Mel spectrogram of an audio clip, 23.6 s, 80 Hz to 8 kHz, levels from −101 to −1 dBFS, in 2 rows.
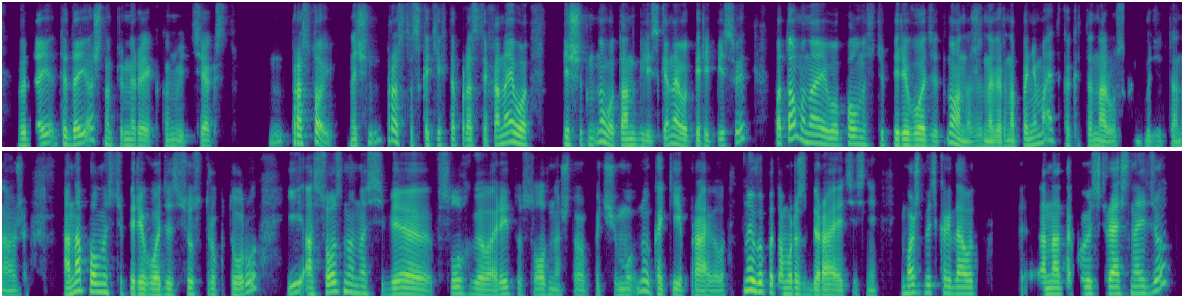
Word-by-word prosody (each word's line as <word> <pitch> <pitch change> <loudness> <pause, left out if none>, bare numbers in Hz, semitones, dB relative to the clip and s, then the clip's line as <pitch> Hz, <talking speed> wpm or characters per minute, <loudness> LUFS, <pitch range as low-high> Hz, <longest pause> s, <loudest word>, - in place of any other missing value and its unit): вот 125 0 -1
ты - - +1
даё 160 - -1
ты 150 - 0
даёшь, 150 - +1
например, 125 -2 -3
ей 110 -2 +2
какой-нибудь 110 -2 -9
текст, 115 0 -4 0.4
м, - - -11
простой, - - +2
начни 150 - -5
просто 225 -5 -1
с - - -9
каких-то 130 -1 -4
простых. 120 +1 -3
Она 165 +6 +4
его 155 -8 +5 0.3
пишет, 145 -2 0
ну 200 +8 -1
вот 185 - -1
английский, 120 -4 0
она - - +3
его - - +4
переписывает, 120 - -4 0.2
потом 250 -1 +3
она 175 -5 +3
его 135 -3 +2
полностью 140 -2 -2
переводит. 120 -4 +2
Ну, - - +3
она 100 - +2
же, 110 +3 -8
наверное, 105 +1 0
понимает, 140 - -2
как 115 -2 -8
это 110 - -5
на 105 -2 +3
русском 100 -1 -8
будет, 105 0 -12
она 105 -1 -3
уже. 100 - -9 0.4
Она 195 - +6
полностью 170 -8 +1
переводит 115 -2 +2
всю 130 +5 -3
структуру 120 -1 -3 0.3
и 155 +4 0
осознанно 160 +2 +2
себе 125 -1 +2
вслух 135 -1 -2
говорит 120 +2 +1
условно, 115 0 -4
что, 105 0 -7
почему, 115 +2 -6
ну, 195 -1 -1
какие 115 -2 -1
правила. 100 -1 +1 0.2
Ну, 210 - +4
и - - +9
вы 180 -2 +4
потом 130 -7 +1
разбираете 110 -4 +2
с 100 - -12
ней. 100 -1 -10 0.2
Может 150 +3 +1
быть, 155 0 -3
когда 140 -2 +3
вот, 135 0 0 0.4
э, - - -12 0.2
она 125 +1 +4
такую 140 +2 -1
связь 135 0 +3
найдёт, 145 - -1
125 Hz, 190 wpm, -26 LUFS, 110-140 Hz, 0.4 s, и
